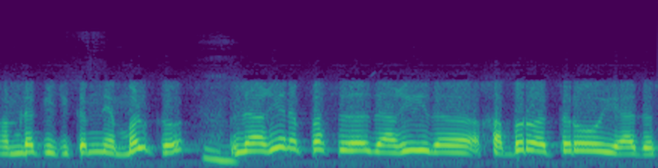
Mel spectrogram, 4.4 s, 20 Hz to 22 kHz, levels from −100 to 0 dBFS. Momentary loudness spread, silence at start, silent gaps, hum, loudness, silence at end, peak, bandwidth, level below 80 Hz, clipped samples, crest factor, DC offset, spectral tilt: 4 LU; 0 s; none; none; -23 LUFS; 0 s; -8 dBFS; 3.8 kHz; -68 dBFS; under 0.1%; 14 dB; under 0.1%; -10.5 dB/octave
